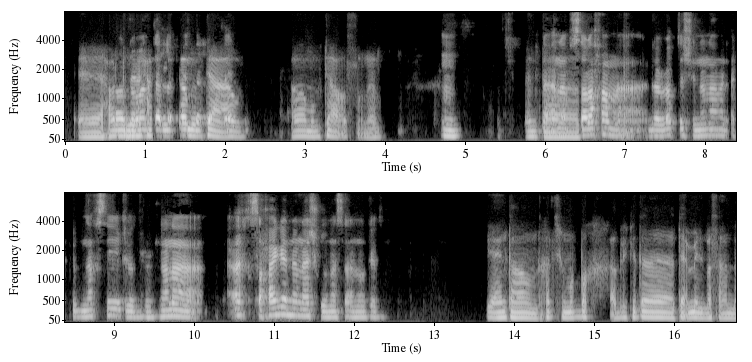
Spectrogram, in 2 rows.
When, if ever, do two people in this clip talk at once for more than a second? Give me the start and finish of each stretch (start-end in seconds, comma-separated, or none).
0.6-2.3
